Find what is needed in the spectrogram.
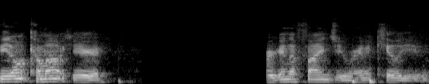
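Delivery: menacing, intimidating, threatening tone. A character calls out to someone hiding, making an intimidating threat. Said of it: "roll that intimidation".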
